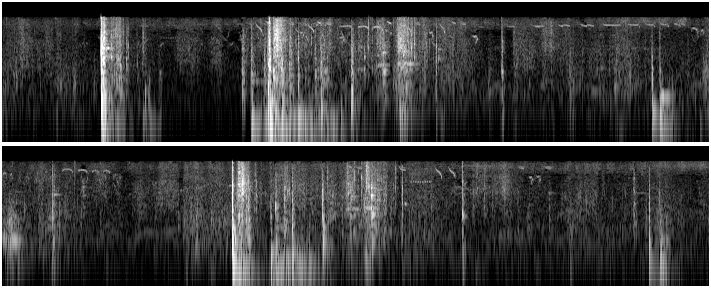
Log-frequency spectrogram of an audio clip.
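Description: Small objects knock and clatter as they are handled.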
